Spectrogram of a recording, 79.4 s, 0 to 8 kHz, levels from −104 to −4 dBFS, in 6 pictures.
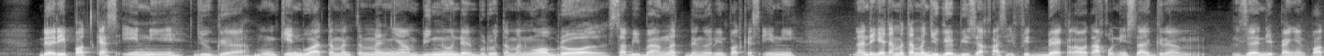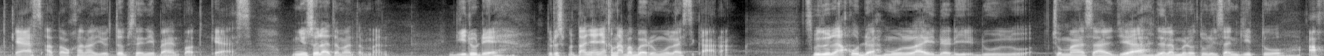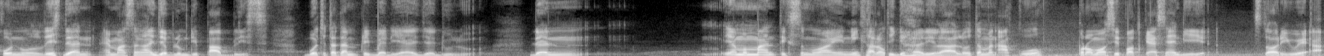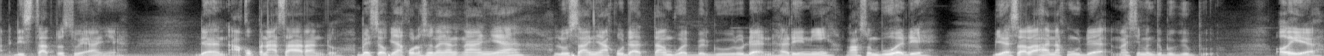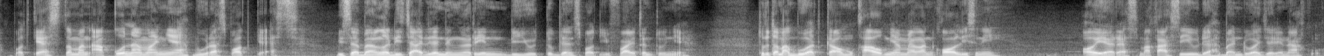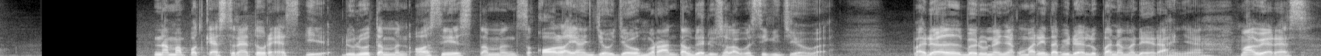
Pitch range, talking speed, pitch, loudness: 100-120 Hz, 135 wpm, 110 Hz, -17 LUFS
